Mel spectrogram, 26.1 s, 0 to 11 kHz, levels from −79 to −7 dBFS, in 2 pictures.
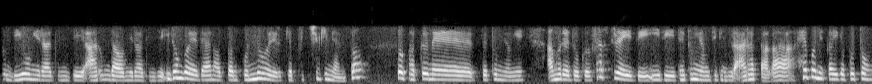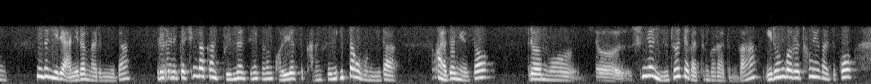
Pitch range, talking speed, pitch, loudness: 165-240 Hz, 315 characters per minute, 195 Hz, -18 LUFS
